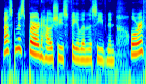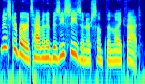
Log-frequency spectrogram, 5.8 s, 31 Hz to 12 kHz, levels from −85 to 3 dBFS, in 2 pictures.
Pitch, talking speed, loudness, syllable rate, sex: 225 Hz, 205 wpm, -19 LUFS, 5.1 syllables/s, female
